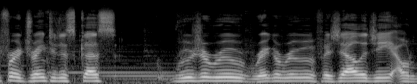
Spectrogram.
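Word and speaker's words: rougarou: Okay, it is Rugaroo. I was trying to bounce around that um pronunciation.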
